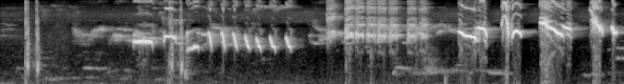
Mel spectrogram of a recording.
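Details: Orange-headed thrush singing, played to get silent birds singing: varied high phrases with a quick series of about eight sharp downslurred notes, then scratchy buzzy notes and bright whistled slurs.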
